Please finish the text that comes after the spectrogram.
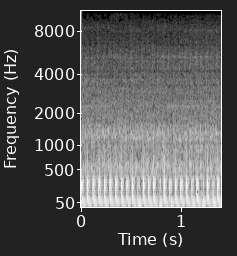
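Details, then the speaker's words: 2021 Yamaha YZ250FX on the MX power map, stock battery, in gear with clutch in; push-button start with no throttle catches straight away, then crisp even single-cylinder thumping at about fourteen beats a second with no misses. Normal start and idle. "yeah starting right up every i don't know if that mx power map is what has done it but ever since i put the amx power map on it it it seems to be starting every time no throttle just pushing the button"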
